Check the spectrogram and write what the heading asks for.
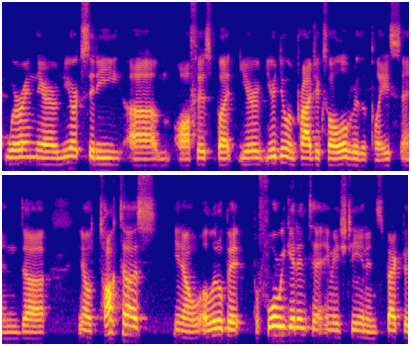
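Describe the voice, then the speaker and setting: A middle-aged man hosts a podcast from a city office, chatty and upbeat in a casual interview chat, full of fillers and restarts. His voice is medium-pitched and creaky.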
